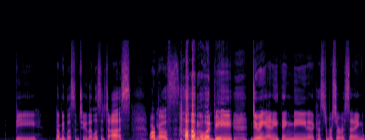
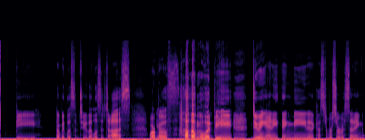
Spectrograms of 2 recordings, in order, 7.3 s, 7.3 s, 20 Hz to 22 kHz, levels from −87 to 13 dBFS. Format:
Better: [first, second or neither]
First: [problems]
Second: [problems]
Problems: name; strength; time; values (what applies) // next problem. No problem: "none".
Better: first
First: none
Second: low rumble; faint; throughout; 20 dB below the speech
